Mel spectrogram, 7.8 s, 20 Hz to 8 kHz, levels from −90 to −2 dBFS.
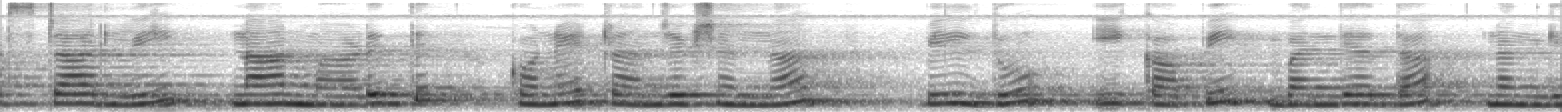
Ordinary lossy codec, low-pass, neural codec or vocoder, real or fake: none; 7.2 kHz; none; real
